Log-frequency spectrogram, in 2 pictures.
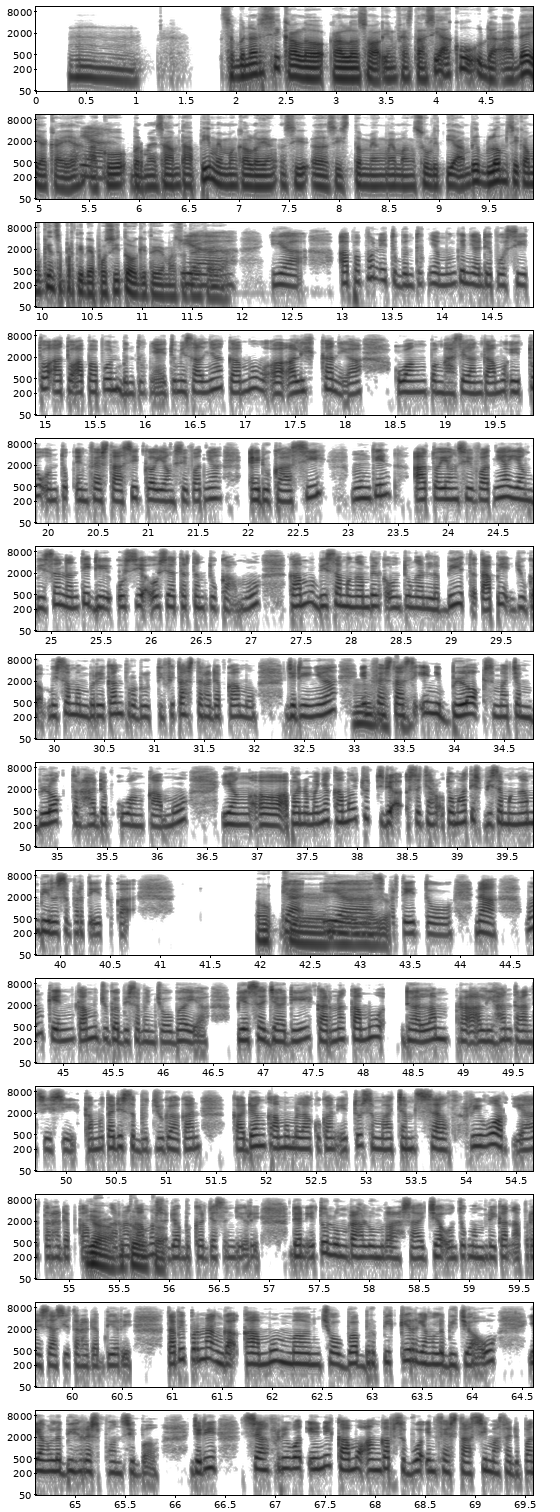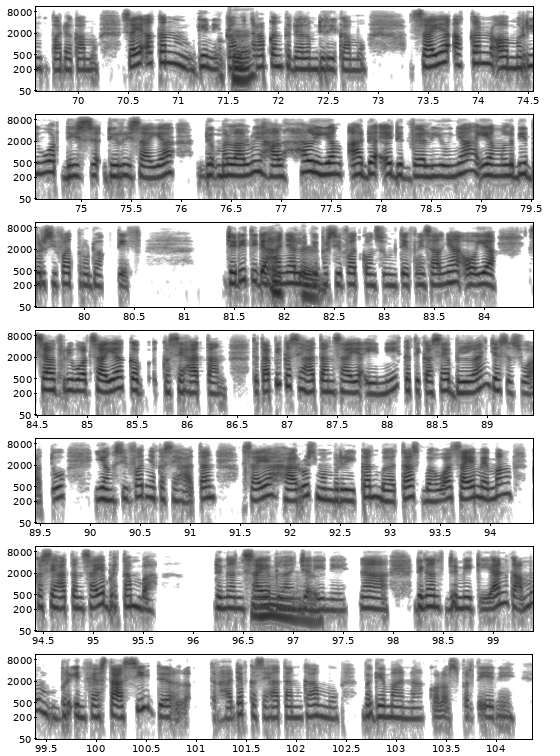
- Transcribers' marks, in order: in English: "block"; in English: "block"; other background noise; in English: "self reward"; in English: "responsible?"; in English: "self reward"; tapping; in English: "me-reward"; in English: "added value-nya"; in English: "self reward"
- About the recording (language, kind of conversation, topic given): Indonesian, advice, Bagaimana cara menahan diri saat ada diskon besar atau obral kilat?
